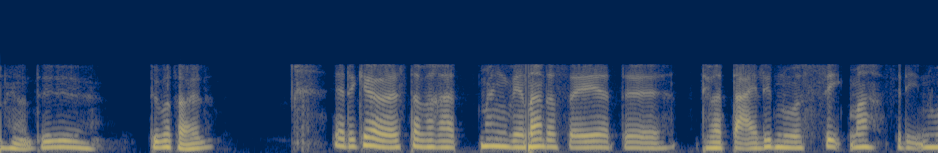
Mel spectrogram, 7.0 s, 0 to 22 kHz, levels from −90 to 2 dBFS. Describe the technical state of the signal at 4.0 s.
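At 4.0 s there's packet loss on the ADPCM call, about one packet (20 ms) dropped to silence between "var ret mange" and "der sagde at øh", around 3.94–4.02 s. The 32 kbit/s G.726 decoder loses its predictor and step-size sync, so the sound comes back with brief distortion before settling.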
